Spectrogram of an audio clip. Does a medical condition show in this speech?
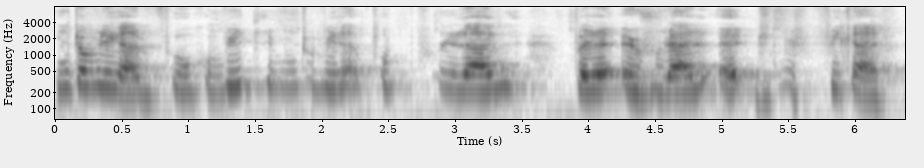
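Yes: cerebral palsy; neurological disability, not a disease; difficulty speaking but not communicating, voice may sound strange, listeners wrongly assume intellectual deficit.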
